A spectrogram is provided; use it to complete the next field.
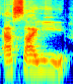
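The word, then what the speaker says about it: açaí: I don't know where I get acai around here though. I'm not being funny. That's why I didn't say it because I didn't know how to pronounce it. I won't lie. Yeah, it's asai but I don't know where you'd get it here.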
